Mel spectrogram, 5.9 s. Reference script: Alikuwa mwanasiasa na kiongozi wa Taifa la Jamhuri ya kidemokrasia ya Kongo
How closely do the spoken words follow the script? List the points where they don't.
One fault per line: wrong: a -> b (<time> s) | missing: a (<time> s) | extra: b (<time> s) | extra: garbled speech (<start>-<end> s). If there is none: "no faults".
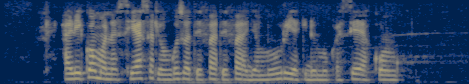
missing: na (1.9 s)
extra: Taifa (2.7 s)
